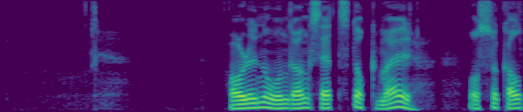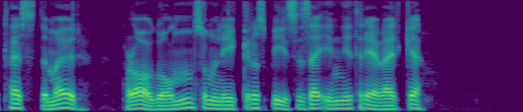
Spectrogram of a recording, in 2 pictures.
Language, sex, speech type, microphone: Norwegian, male, read, Shure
